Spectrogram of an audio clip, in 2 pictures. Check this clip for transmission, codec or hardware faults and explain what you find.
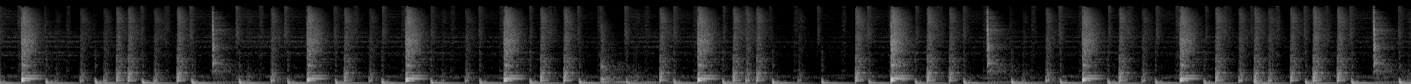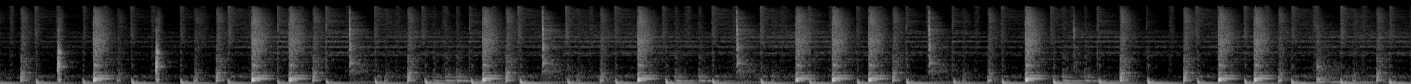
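Three small skips in this music, at 1.95 s, 6.34 s and 13.10 s. Each one sounds like the music lurching forward a touch, with no gap of silence. That's most likely a dropped buffer (overrun): the software didn't pick up its samples before the hardware wrote over them, so roughly 10 ms of audio vanished each time and the two sides got butted straight together.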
